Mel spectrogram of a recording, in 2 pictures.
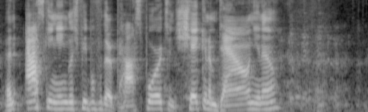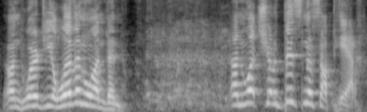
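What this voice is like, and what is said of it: Put-on Scottish accent. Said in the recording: “That was a Scottish accent, by the way.”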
